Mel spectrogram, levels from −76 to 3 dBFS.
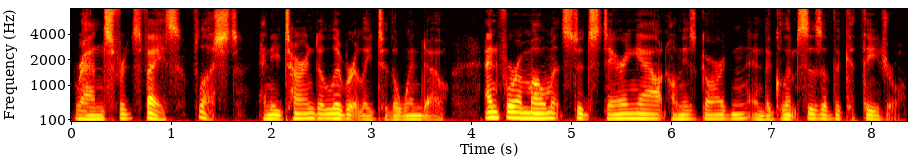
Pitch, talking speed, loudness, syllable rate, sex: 115 Hz, 185 wpm, -20 LUFS, 5.3 syllables/s, male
